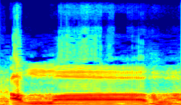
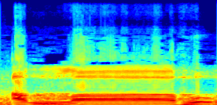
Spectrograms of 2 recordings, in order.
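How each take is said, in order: Both takes have the same delivery.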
